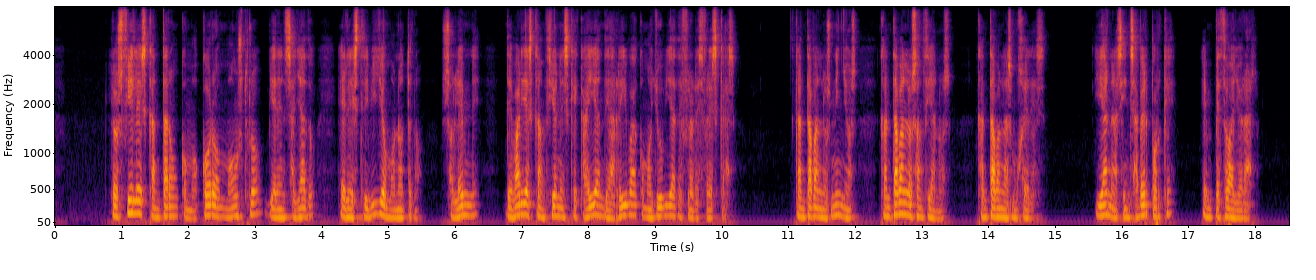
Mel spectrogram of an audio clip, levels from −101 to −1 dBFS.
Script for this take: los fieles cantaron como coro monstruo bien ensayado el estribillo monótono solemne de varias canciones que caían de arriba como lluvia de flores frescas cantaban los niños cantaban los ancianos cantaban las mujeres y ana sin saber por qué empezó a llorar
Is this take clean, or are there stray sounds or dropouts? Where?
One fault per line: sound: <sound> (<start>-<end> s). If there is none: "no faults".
no faults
